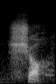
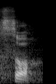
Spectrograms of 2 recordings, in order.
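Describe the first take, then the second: First: It begins with a sh sound. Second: It begins with a plain s sound. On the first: The speaker calls it right. "sho, right?" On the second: The speaker calls it wrong. "Not so"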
